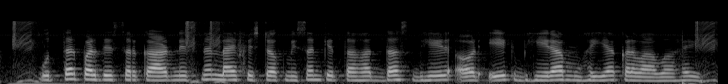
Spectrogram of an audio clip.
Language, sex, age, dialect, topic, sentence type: Magahi, female, 25-30, Western, agriculture, statement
